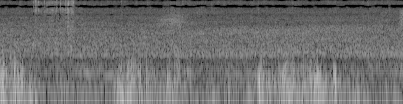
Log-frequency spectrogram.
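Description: Cloth rustling and flapping as folded dress fabric is pulled out and shaken open, with irregular soft thumps over a steady background noise.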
